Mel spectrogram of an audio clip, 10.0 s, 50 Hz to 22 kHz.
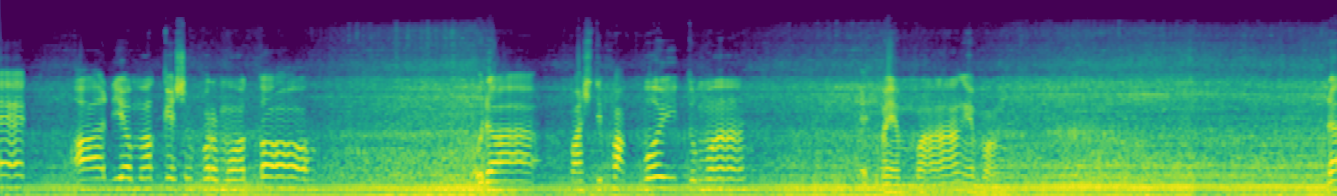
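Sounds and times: motorcycle engine cruising: 0.0s - 10.0s
road and wind noise: 0.0s - 10.0s.

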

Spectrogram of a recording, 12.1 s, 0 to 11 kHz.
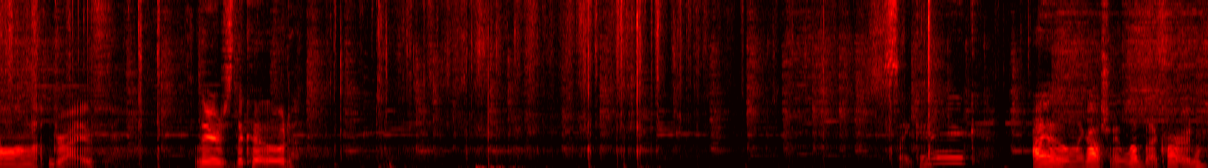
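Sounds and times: trading cards clicking and rustling: 0.0s - 2.0s, 3.1s - 9.6s.

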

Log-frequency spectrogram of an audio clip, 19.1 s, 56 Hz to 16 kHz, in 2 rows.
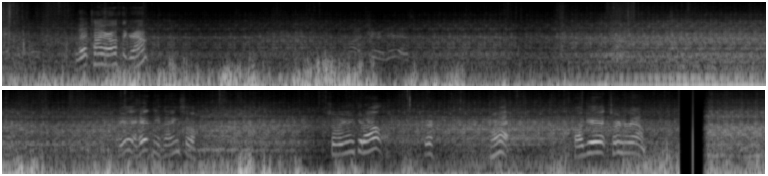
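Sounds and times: vehicle engine idling: 0.0s - 19.0s.

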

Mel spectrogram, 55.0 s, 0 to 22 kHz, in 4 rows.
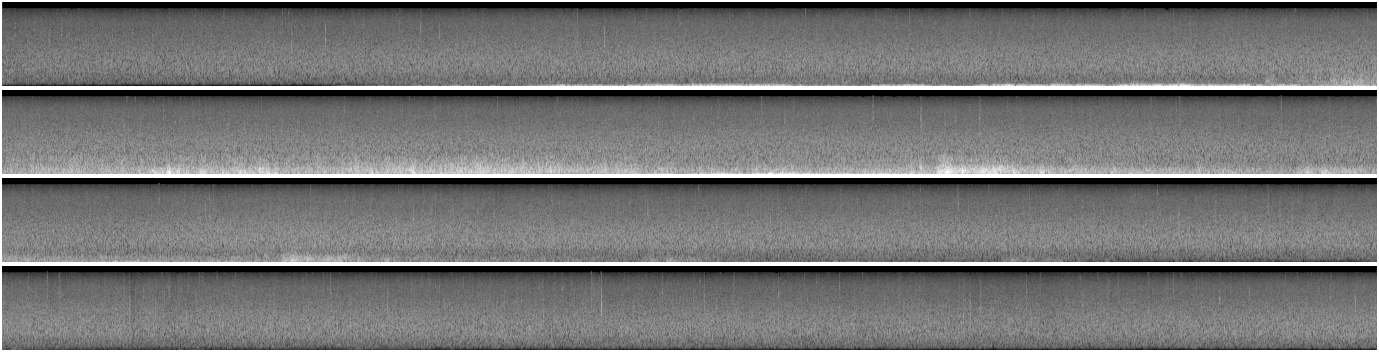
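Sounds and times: steady rain: 0.0s - 55.0s.

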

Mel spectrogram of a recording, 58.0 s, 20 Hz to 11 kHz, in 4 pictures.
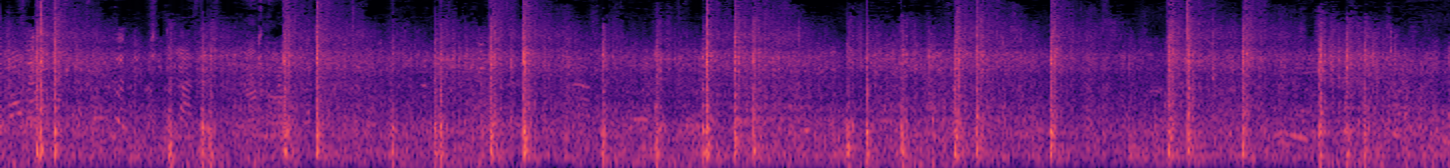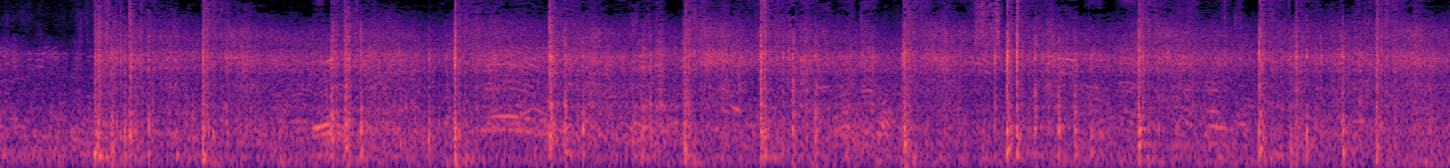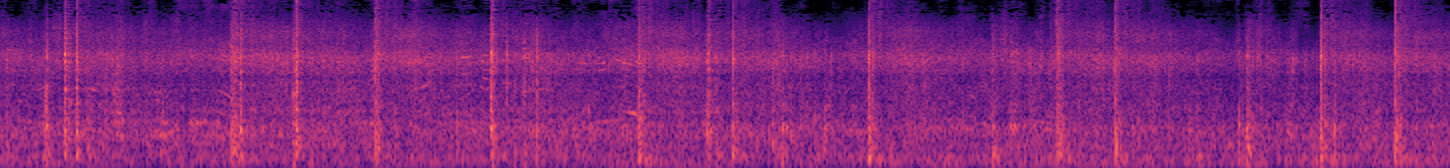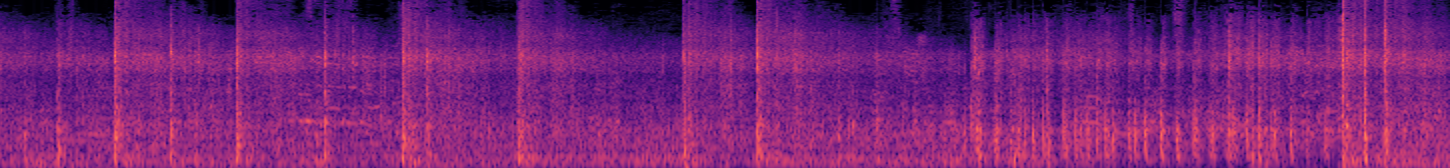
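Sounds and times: firework bangs: 0.0s - 58.0s
firework crackle: 0.0s - 58.0s.

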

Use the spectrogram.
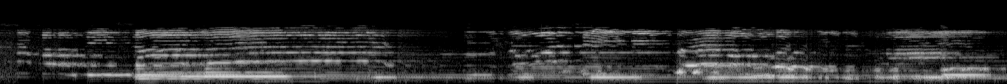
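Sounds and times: girl singing into a microphone: 0.0s - 10.0s.

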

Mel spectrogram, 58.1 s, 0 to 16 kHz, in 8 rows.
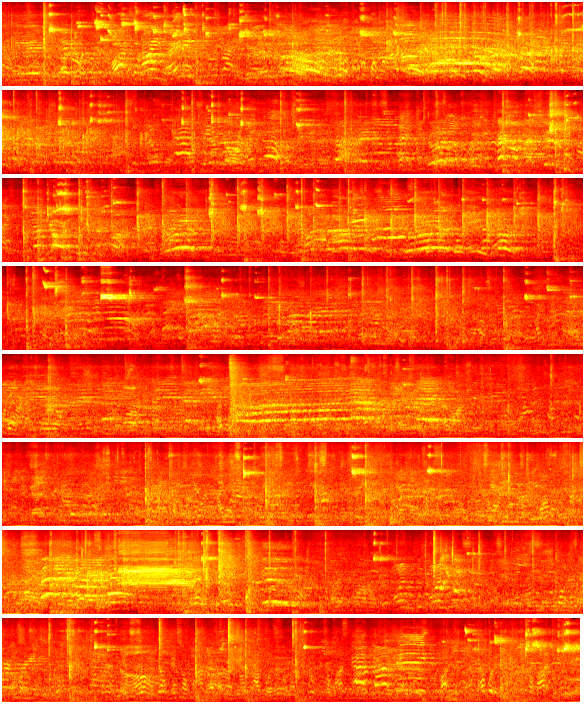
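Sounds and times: people shouting in echoing gym: 44.0s - 47.4s.

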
